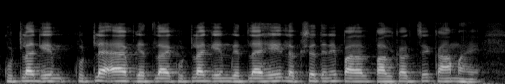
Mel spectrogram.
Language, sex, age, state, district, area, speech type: Marathi, male, 18-30, Maharashtra, Ratnagiri, rural, spontaneous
